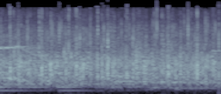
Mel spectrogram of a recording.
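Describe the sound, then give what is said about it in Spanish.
Applause rises from an audience honouring Chilean payadores at a canto a lo poeta gathering. It is thick, continuous clapping at a steady loudness, with no gaps and no voices. “Los payadores chilenos que están aquí hoy día vinieron todos gratis, no hay un horario para ellos, así que un aplauso, porque ellos vinieron por la buena onda solamente, ¿eh?”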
